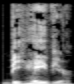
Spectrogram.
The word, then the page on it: behavior: anglais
